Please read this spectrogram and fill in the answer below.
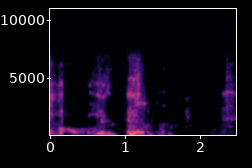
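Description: A person clearing their throat in two short bursts.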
